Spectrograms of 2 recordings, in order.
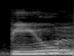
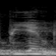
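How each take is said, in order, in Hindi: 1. शब्द का अंत लंबी 'yoon' की आवाज़ से होता है। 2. शब्द का अंत छोटे 'un' की आवाज़ से होता है। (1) "पीयून नहीं कहते हैं" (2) "इसको पीएन कहते हैं"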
